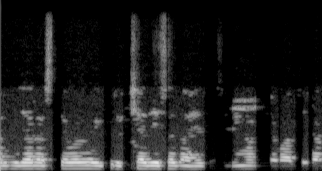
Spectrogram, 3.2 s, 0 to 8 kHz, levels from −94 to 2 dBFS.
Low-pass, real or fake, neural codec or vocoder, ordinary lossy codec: 7.2 kHz; real; none; none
